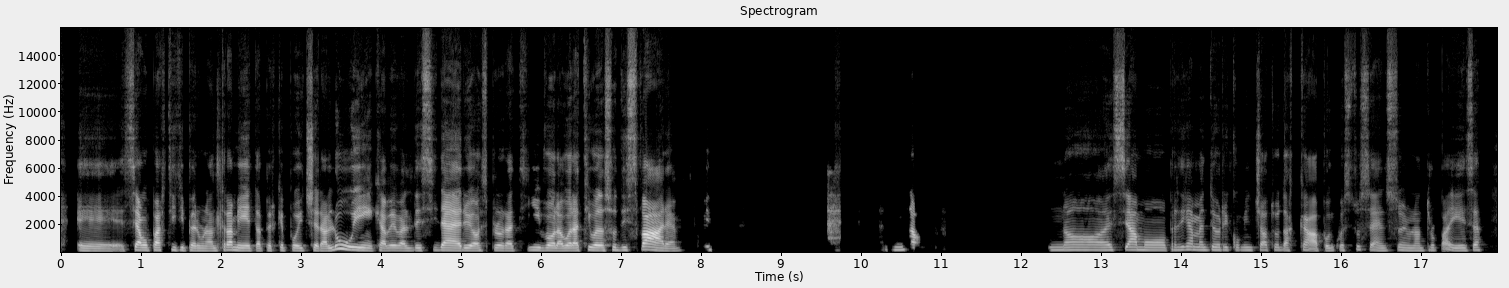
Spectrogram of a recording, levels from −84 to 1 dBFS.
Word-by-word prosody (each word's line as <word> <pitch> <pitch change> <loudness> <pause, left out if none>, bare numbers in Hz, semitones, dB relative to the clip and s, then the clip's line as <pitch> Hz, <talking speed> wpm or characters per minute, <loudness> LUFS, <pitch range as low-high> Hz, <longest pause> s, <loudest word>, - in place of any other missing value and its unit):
e 145 -4 -4
siamo 175 -2 +4
partiti 175 0 0
per 160 -2 0
un'altra 155 +4 +1
meta, 160 -4 +1
perché 160 +3 -6
poi 165 -1 -3
c'era 150 -1 +1
lui 185 - +2
che 160 - -3
aveva 165 +1 +1
il 160 0 -2
desiderio 165 -1 +3
esplorativo, 165 +1 -2
lavorativo 165 +3 +3
da 170 - +6
soddisfare. 175 -4 +5 0.2
Qui 210 - -12 2.3
No. 190 -1 -2 1.6
No 185 0 -4
e 185 - -3
siamo 185 -1 -2
praticamente 195 0 -6
ho 190 - -3
ricominciato 180 0 -8
da 180 - -7
capo - - -1
in 160 - -8
questo 170 +6 -12
senso, 180 -5 -7
in 175 - -7
un 160 -1 -7
altro 160 +2 -9
paese, 170 +2 -5
175 Hz, 115 wpm, -22 LUFS, 160-185 Hz, 2.3 s, da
